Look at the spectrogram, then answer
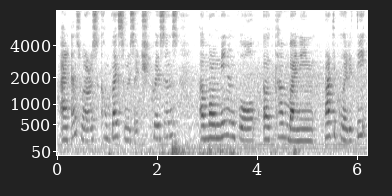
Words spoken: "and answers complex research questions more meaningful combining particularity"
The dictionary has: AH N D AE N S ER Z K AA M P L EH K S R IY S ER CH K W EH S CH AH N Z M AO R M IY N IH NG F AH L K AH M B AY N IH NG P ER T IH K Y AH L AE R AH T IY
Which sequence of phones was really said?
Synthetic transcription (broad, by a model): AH N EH L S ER S K AA M P L EH K S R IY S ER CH K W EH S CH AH N S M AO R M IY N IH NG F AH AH K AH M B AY N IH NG P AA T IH K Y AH L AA R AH T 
